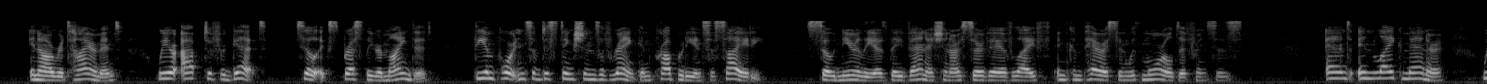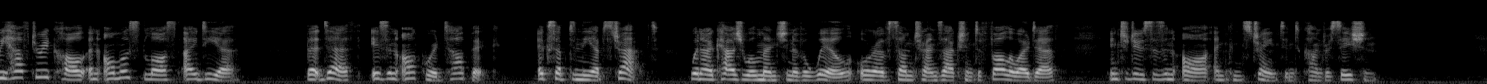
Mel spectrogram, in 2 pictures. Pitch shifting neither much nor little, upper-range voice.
Yes: average, 4.5 semitones; high, 215 Hz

